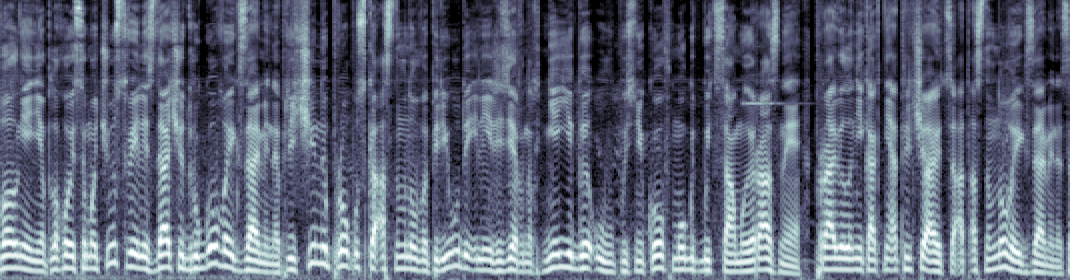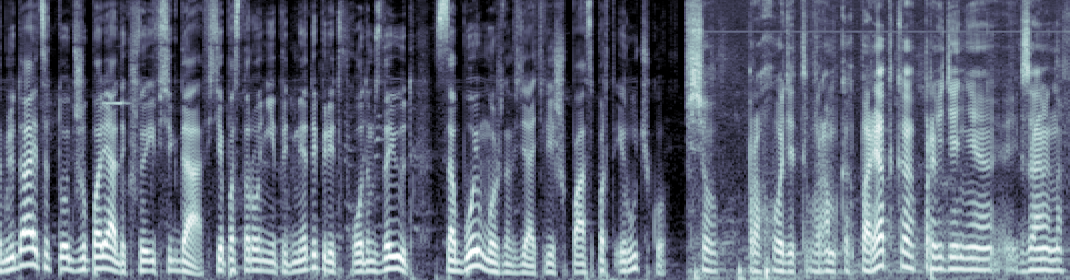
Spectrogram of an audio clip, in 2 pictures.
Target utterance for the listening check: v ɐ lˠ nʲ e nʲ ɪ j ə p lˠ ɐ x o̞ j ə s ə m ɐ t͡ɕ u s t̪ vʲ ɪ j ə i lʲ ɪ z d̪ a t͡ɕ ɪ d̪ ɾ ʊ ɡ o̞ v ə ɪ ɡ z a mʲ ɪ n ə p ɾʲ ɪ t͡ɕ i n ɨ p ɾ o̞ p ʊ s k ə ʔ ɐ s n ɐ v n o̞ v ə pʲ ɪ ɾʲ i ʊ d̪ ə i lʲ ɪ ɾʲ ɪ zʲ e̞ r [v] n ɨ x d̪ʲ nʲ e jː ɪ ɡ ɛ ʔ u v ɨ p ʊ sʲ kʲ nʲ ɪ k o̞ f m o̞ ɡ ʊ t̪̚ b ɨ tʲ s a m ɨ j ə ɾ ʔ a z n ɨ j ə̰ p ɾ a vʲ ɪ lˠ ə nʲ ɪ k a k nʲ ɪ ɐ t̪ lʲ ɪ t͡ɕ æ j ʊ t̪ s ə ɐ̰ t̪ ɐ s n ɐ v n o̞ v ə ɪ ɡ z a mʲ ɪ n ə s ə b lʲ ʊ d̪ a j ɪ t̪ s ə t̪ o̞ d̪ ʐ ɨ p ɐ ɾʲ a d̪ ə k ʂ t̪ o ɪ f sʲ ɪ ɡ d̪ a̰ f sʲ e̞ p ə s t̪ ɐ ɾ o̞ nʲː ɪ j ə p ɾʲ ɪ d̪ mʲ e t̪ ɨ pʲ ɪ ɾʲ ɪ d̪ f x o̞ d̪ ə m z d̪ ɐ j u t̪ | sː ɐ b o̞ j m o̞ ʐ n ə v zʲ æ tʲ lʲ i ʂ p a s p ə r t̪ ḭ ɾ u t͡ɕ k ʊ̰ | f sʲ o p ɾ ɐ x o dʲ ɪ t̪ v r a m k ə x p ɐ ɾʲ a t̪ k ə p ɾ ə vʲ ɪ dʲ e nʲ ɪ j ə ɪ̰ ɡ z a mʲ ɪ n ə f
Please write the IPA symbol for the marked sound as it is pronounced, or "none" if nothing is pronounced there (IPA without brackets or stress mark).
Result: v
